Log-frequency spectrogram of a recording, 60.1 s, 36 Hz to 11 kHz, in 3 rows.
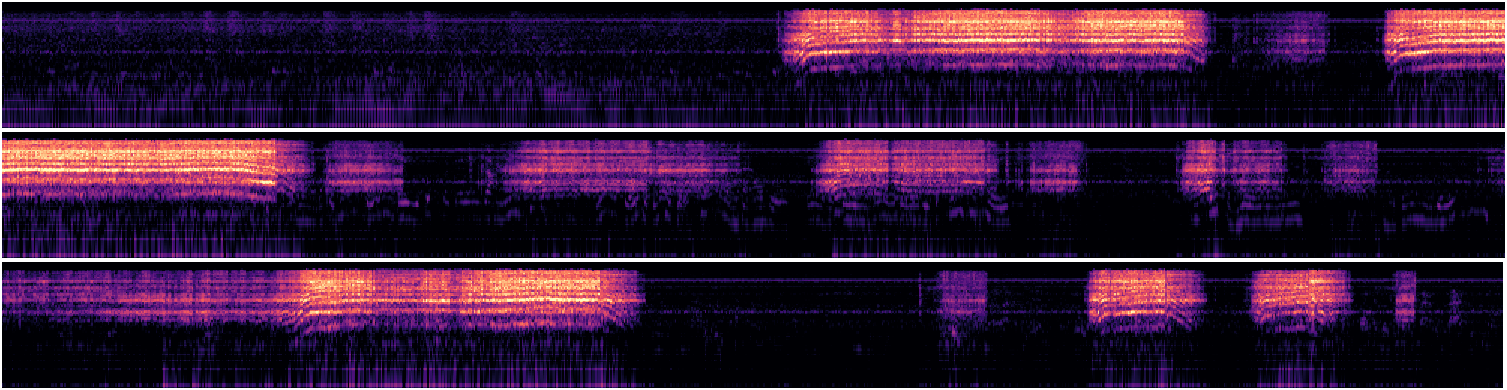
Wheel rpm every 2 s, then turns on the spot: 0, 0, 0, 0, 0, 110, 160, 130, 30, 120, 160, 130, 10, 30, 40, 50, 40, 20, 30, 10, 30, 50, 150, 140, 10, 0, 10, 60, 60, 10.
24-26 32-34 52-54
